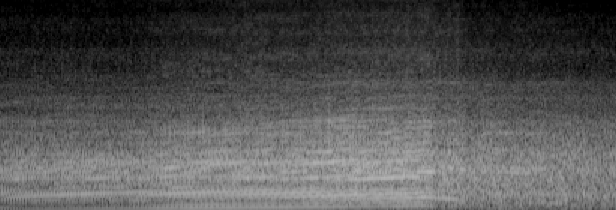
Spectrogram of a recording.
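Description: Motorcycle engine accelerating, its pitch rising steadily for about four seconds and then dropping away suddenly as the throttle is closed, leaving wind and road noise.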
